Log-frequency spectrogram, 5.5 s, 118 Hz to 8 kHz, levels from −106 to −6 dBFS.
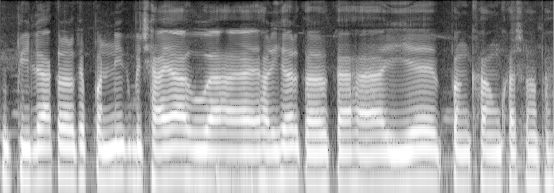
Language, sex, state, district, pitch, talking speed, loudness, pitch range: Hindi, male, Bihar, West Champaran, 150 Hz, 185 wpm, -11 LUFS, 140-155 Hz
